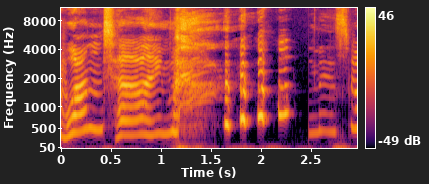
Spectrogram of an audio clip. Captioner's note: Emma laughs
